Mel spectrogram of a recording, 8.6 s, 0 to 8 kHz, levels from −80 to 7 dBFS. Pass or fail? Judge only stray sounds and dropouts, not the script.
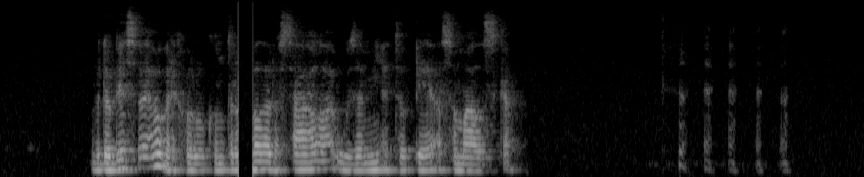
fail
